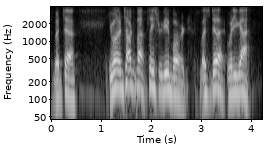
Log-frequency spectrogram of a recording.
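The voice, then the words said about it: Rough voice from a cold. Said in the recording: “I'm getting over that cold. So if I sound a little rough and a little bit spaced”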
